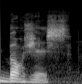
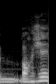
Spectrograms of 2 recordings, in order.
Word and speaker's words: Borges: un petit borgesse alors j'essais pas de vous le prononcer à l' à l'espagnol Borges j'en suis absolument incapable j'ai pas fait une 11ce d'espagnol donc je vais dire Borges comme un vilain français que je suis je change momentanément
